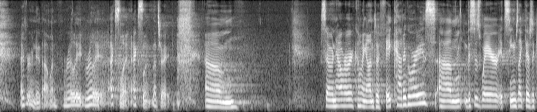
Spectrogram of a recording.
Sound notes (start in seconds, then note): none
